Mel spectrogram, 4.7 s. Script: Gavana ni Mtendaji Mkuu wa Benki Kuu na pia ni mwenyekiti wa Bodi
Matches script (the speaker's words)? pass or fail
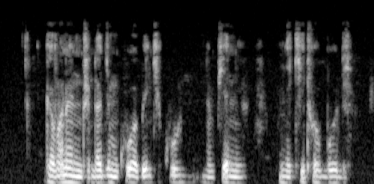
pass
